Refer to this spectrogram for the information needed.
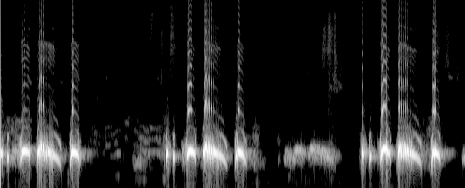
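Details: Luring call of a spotted dove: three phrases of stuttered coos and a drawn-out bending croo, spaced about three seconds apart. A quiet, low murmured coo sits between the second and third phrases.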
